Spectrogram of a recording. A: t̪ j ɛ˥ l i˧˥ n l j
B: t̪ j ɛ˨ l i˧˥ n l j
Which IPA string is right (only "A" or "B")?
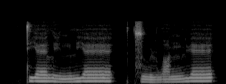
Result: A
